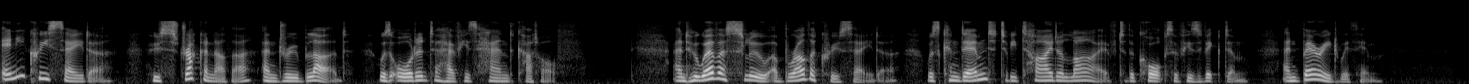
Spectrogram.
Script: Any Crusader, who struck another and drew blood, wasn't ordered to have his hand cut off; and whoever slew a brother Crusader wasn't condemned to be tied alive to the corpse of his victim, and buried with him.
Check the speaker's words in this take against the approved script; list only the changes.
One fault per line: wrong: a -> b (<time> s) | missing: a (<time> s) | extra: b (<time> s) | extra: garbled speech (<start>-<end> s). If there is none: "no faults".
wrong: wasn't -> was (3.8 s)
wrong: wasn't -> was (9.3 s)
